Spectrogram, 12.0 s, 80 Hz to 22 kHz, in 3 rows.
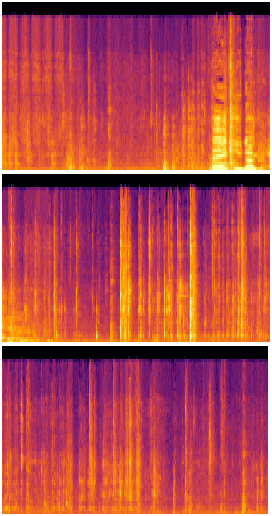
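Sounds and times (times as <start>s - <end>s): plastic wrapping crinkling: 3.3s - 10.9s.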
